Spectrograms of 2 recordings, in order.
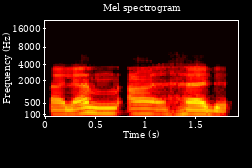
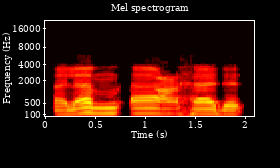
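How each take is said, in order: No difference in how they are said.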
